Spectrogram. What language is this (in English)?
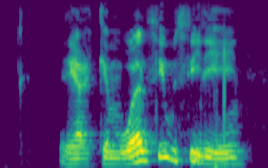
Kabyle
